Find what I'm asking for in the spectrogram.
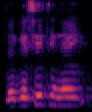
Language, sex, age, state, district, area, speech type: Bodo, male, 45-60, Assam, Kokrajhar, urban, spontaneous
